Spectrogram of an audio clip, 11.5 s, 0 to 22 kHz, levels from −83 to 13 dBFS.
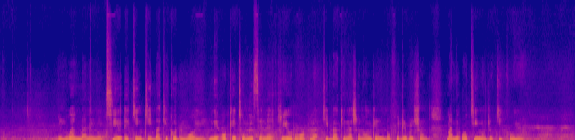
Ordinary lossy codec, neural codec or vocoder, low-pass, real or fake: none; codec, 44.1 kHz, 2.6 kbps, DAC; none; fake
